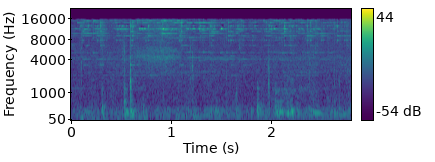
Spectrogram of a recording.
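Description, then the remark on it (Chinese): Irregular soft hoof thuds of reindeer pulling a sleigh over snow between snow-covered trees at Santa Claus Village, a steady crunching plod with faint jingling over a continuous low rumble, with no talking. “那但是第一步在寄出之前，我已经先安排好了，所以我们要先去搭驯鹿哦。”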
